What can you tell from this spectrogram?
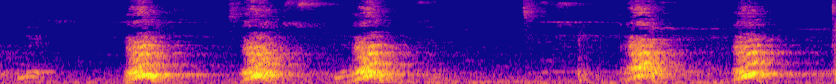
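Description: A dog barking repeatedly: five short barks about half a second apart, with a pause of about a second in the middle.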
